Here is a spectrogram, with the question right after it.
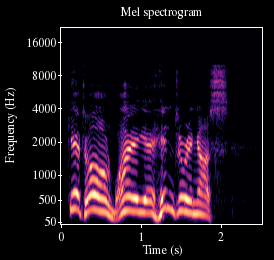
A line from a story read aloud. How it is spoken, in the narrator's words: One was shouting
